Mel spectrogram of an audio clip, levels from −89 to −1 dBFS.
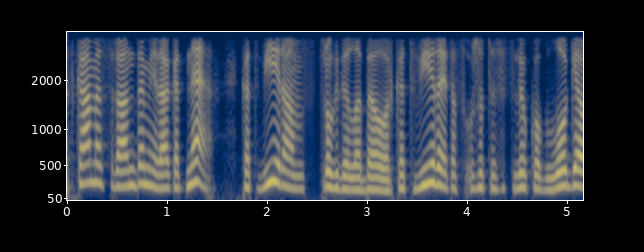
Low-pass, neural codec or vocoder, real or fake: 3.6 kHz; codec, 24 kHz, 0.9 kbps, DualCodec; fake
